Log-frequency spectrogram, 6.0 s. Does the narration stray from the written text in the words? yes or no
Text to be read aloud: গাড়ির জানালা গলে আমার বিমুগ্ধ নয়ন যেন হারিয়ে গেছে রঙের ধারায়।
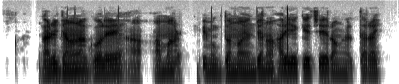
no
